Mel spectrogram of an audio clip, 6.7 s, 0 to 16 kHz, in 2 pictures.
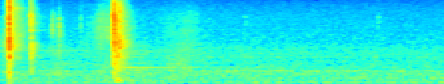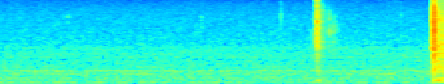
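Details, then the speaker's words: Olympus OM10 35mm SLR with 50mm f/1.8 lens: two crisp even shutter snaps about three-quarters of a second apart, repeated, at a slow speed; electronics controlling shutter speed correctly. "so that's showing us that the electronics are controlling the uh the shutter speed as they should"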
